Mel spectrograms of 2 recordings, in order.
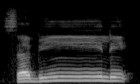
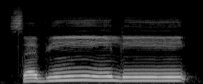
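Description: First: سبیلی with a short one-beat i after ب; کسره یک ضربی; one-beat kasra. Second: سبیلی with the i after ب drawn out slowly for two beats; کشش دو ضربی; two-beat long i. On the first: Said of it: "سبیلی با کسره یک ضرب". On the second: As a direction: stretch the ی in سبیلی. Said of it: "سبیلی با کشش دو ضرب". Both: Shown as a demonstration.

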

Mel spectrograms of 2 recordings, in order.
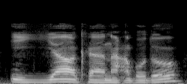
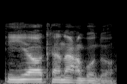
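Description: First: ایاک drawn out slowly with a held double y, "iyyaka"; long, stressed double y in ایاک; doubled Y. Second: ایاک with a short single y, "iyaka"; light single y in ایاک; undoubled Y. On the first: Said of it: "بله، تشدید نداره". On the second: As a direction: skip the doubling in ایاک. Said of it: "تشدید نداره". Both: Shown as a demonstration.

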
